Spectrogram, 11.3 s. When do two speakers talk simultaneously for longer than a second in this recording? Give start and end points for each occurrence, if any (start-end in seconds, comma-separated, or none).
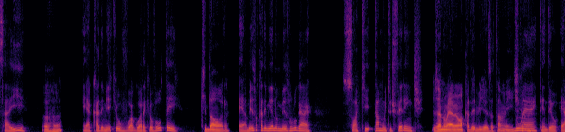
none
